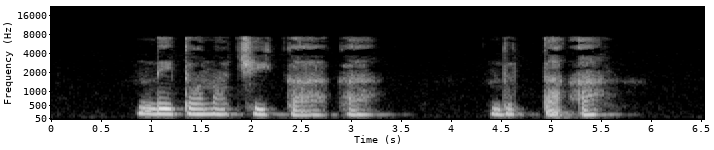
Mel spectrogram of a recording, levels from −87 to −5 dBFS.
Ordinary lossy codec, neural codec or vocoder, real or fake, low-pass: MP3, 48 kbps; none; real; 7.2 kHz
